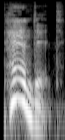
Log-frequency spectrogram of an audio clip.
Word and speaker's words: pandit: And it comes from an old Sanskrit word for a Hindu scholar who's learned in philosophy and religion. And that word is pronounced like this. – Pandit.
